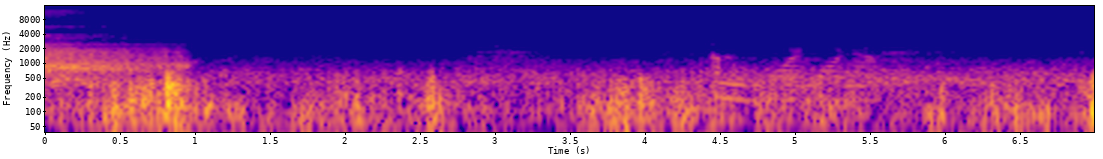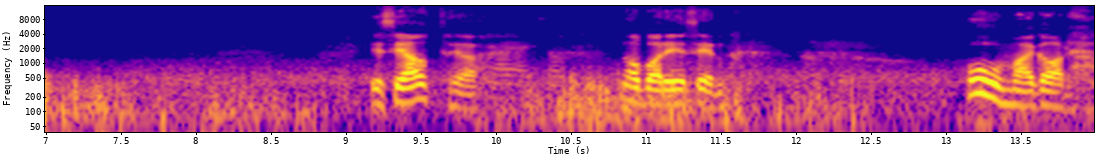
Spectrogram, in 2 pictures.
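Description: An avalanche rumbles down a mountainside in the distance.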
